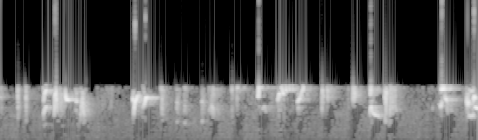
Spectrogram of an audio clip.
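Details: Male and female orange-headed thrushes in courtship: clusters of squeaky whistles and chattered notes that come in short bursts separated by quieter gaps.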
